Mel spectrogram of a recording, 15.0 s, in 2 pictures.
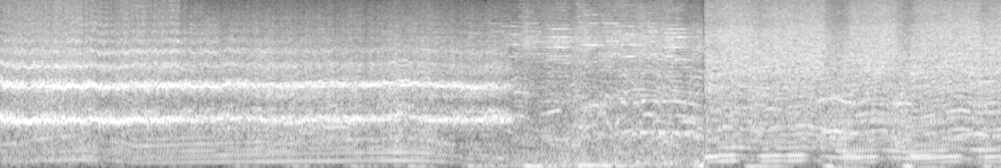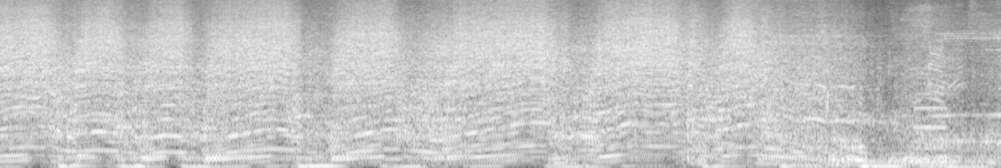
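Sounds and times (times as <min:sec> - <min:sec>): car engine revving hard: 0:00.0 - 0:03.8, 0:05.2 - 0:15.0
spinning tyres hissing: 0:05.3 - 0:14.3.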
